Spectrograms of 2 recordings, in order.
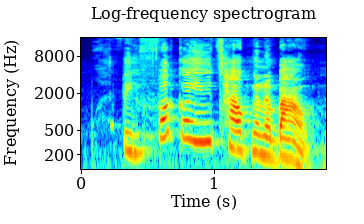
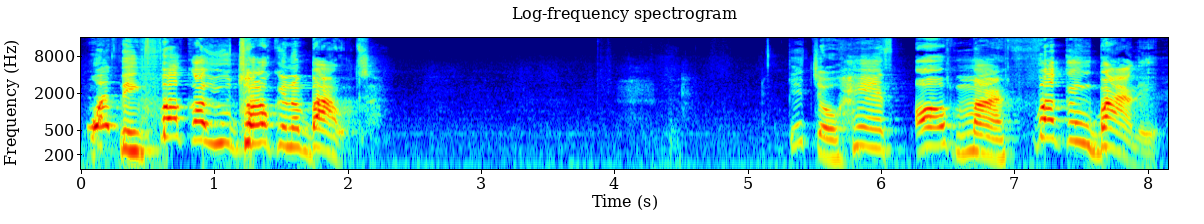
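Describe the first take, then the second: First: Angry demand. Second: High, loud real yell, then slow and hard; furious shout. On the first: Ranting at spirit, louder. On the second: Yelling at the spirit to get its hands off, furious. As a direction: scream it at the spirit. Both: Real, not acted.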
